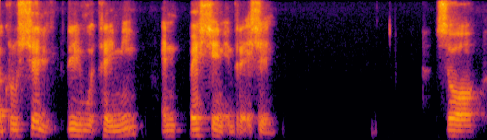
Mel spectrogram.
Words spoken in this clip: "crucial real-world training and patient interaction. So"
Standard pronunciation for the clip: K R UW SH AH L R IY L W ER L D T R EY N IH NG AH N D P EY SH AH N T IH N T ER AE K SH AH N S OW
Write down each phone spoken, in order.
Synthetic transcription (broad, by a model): K R UW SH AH L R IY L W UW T T R EY N IH NG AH N P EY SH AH N IY N T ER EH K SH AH N S OW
